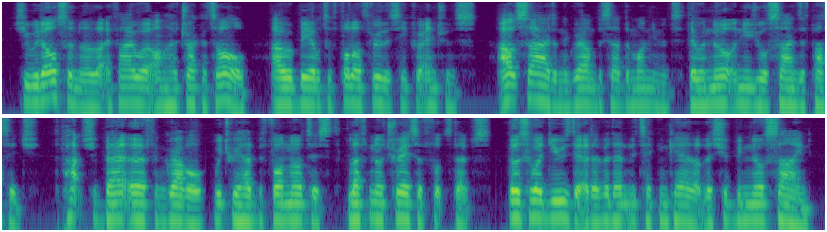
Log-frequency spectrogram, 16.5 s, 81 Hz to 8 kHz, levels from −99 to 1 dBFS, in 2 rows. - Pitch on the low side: Yes, low, 115 Hz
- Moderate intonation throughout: No, narrow, 1.7 semitones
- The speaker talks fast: Yes, fast, 250 wpm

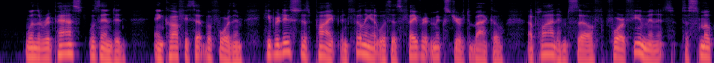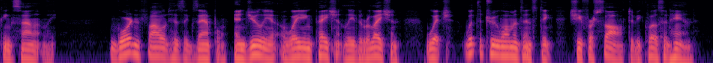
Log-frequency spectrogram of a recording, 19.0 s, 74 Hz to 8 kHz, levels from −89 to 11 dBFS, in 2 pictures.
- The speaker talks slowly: No, average, 175 wpm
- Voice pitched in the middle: No, low, 110 Hz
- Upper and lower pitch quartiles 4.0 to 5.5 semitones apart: Yes, average, 4.7 semitones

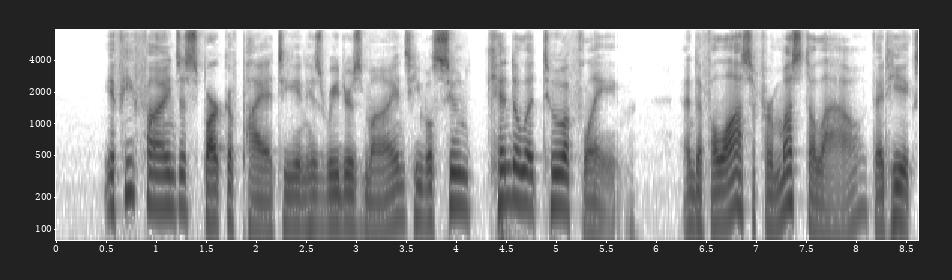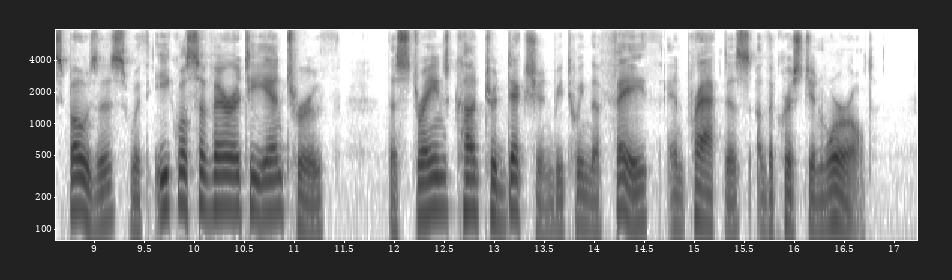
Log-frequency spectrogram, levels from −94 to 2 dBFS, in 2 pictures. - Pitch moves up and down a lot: Yes, wide, 7.8 semitones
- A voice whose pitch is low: Yes, low, 120 Hz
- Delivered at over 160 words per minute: No, average, 155 wpm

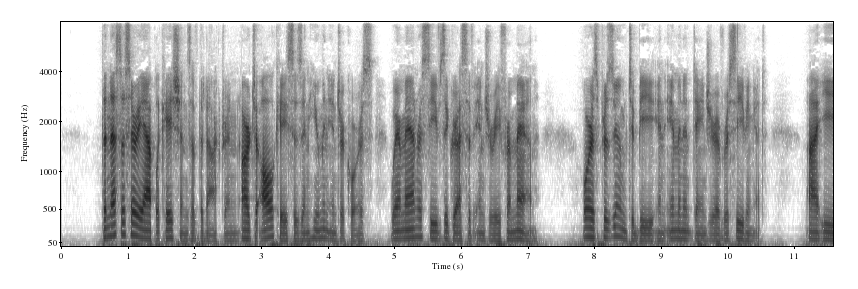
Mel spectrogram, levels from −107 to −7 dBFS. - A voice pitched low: Yes, low, 100 Hz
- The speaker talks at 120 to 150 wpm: No, average, 175 wpm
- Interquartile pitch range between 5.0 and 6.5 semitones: No, average, 4.5 semitones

